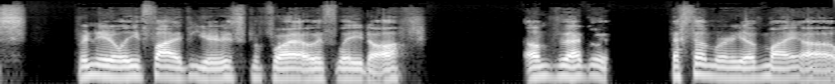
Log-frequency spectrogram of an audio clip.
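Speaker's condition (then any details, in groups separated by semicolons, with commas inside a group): Spastic quadriplegic cerebral palsy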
